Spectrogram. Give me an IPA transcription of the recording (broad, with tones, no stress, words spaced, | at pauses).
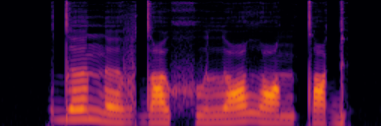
dɜ˦nɜ˨vdɑ˨xʷɪ˨ lʊ˨˦ðˤʊ˨n tˤɪ˨ɡ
